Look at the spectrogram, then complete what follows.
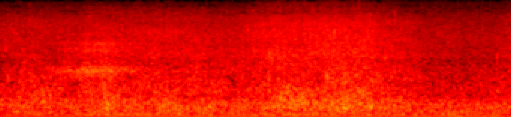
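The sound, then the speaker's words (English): Steady ocean surf washing toward shore, a broad continuous rush of waves with gentle swells in loudness, heard alone with a touch of wind. “Look at the sea. We're like those waves trying to come to shore, but there's always another force that's pushing and steering us all along.”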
